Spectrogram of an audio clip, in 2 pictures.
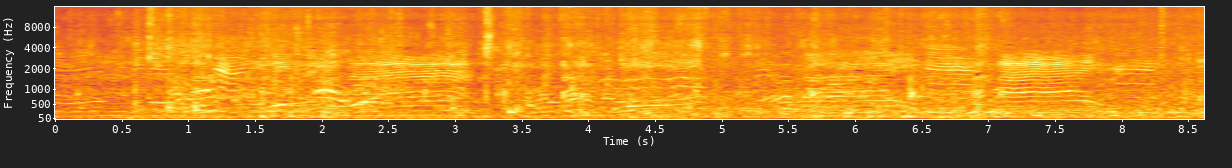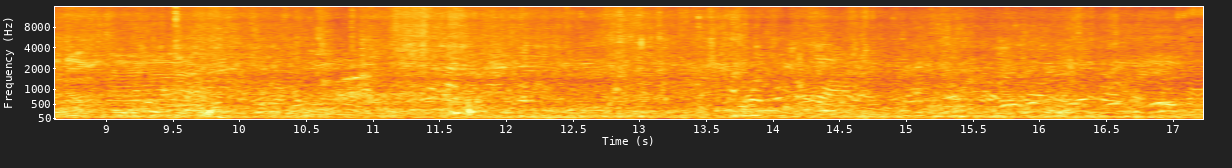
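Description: Water splashing and churning as a child kicks on her back through a swimming pool, with scattered high, wavering voices in the background.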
